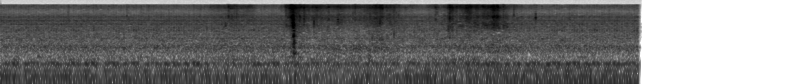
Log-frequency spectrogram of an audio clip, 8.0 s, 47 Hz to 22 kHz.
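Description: Ford F-350 pickup idling close by, a steady low hum, with a single sharp knock about three seconds in as the PVC pipe is set down on the ground. The sound cuts off abruptly a little past six seconds.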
